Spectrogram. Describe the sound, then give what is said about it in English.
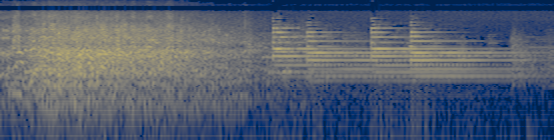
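A burst of noisy laughter fades out as a doorbell chimes, sounding a short melody of several bright, ringing notes that overlap and sustain before the last one trails off. “You think you can answer the door?”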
